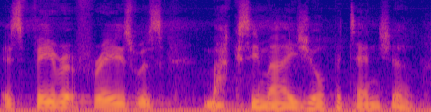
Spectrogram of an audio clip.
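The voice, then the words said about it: Welsh accent imitation. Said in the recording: “That's a pretty good Welsh accent there.”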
